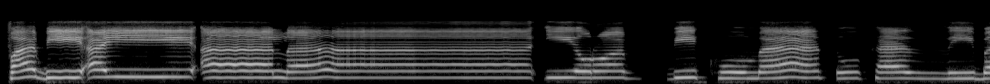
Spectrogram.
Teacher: Harus 2 ya. Kuma, ma-nya itu 1 kali ngayun aja. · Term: 2 harokat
